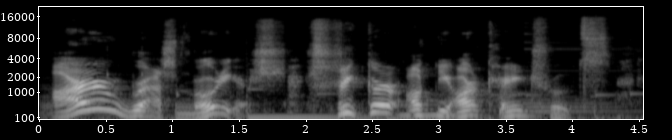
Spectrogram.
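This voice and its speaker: Over background music, a put-on character voice at low-to-middle pitch speaks at a very slow pace. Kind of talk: grand, theatrical. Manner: trying voice acting.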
